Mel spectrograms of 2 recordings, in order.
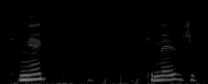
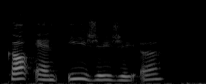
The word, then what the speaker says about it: Knigge: Mais en 1780, l'adhésion du hanovérien Adolf von Knigge, j'ai un problème à prononcer ce nom-là, alors K-N-I-G-G-E, 1752 à 1787.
